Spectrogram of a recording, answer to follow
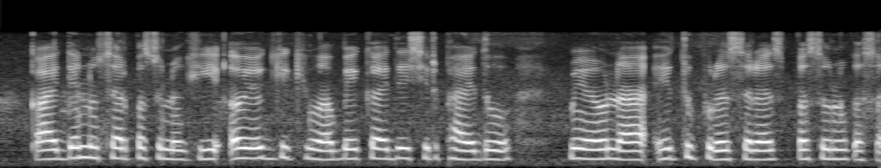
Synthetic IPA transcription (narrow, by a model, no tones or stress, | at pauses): kaːjd̪janusaːɾpɐsunukɦiʔəːjoːɡjəkjuʋãbeːkaːjd̪eʃiɾpʰaːjd̪o | mẽonaɦet̪upuɾəsɐɾəspɐsunukɐsa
